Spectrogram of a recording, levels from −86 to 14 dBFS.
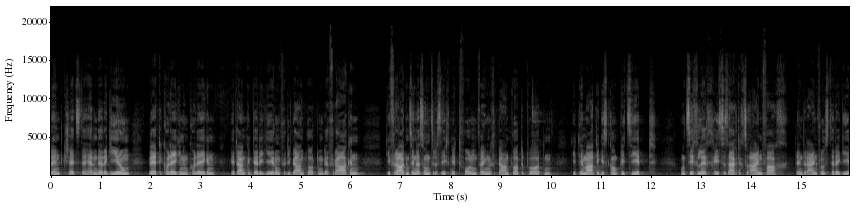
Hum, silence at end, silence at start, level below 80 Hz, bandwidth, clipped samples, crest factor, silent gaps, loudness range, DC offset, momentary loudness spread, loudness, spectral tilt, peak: none; 0 s; 0 s; -74 dBFS; 15.5 kHz; under 0.1%; 24 dB; none; 3 LU; under 0.1%; 11 LU; -29 LUFS; -5 dB/octave; -6 dBFS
